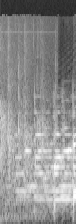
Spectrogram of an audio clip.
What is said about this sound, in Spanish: ¿Alguien me puede decir amén y darle un aplauso al Señor? Dáselo, dáselo.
